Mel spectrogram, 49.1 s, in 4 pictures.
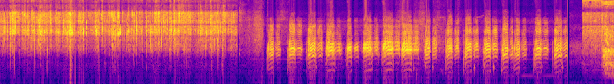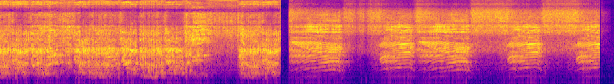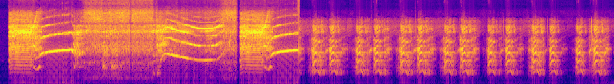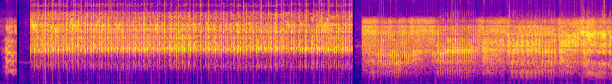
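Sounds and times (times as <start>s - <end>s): harsh chorus of calls: 12.0s - 23.2s
calls falling in pitch: 23.8s - 26.3s, 27.6s - 30.6s.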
